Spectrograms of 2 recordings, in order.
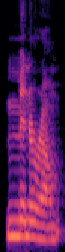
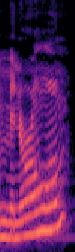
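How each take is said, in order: First: The name ends with a 'realm' sound. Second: The name ends with a 'lum' sound. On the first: The speaker calls it right. "Like realm" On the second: The speaker calls it wrong. "My brain keeps wanting to say mineralum"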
